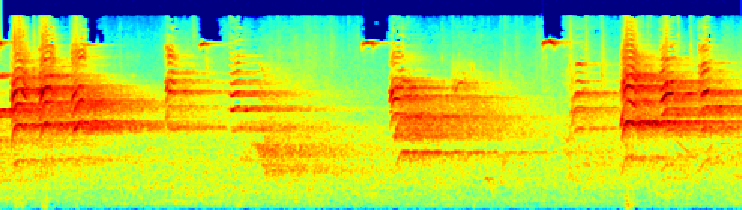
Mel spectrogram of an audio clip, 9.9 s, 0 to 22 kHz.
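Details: Belugas Hodoi, Taanya and Mirai at Port of Nagoya Public Aquarium, 14 March 2021, during pool moves and training: loud, rich, buzzy harmonic calls held one to three seconds, broken by sharp pulse bursts and brief thin high whistles in an echoing hall.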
